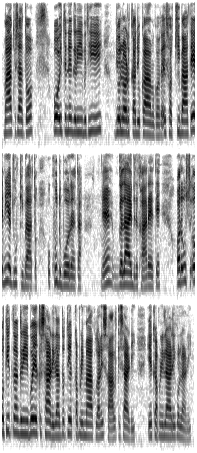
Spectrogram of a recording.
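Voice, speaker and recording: A woman with a slightly high voice, speaking a little fast, tells an informal moral story. She rambles, repeats herself, and voices the people in the tale.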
